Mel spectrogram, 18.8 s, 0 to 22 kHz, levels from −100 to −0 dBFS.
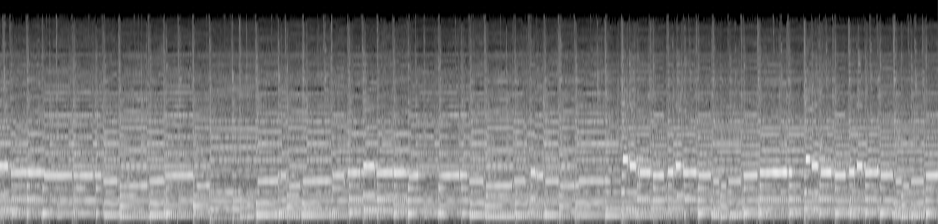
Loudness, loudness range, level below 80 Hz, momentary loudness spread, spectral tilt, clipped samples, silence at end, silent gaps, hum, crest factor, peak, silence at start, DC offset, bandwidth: -19 LUFS; 5 LU; -64 dBFS; 7 LU; -5 dB/octave; under 0.1%; 0 s; none; none; 14 dB; -4 dBFS; 0 s; under 0.1%; 15.5 kHz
